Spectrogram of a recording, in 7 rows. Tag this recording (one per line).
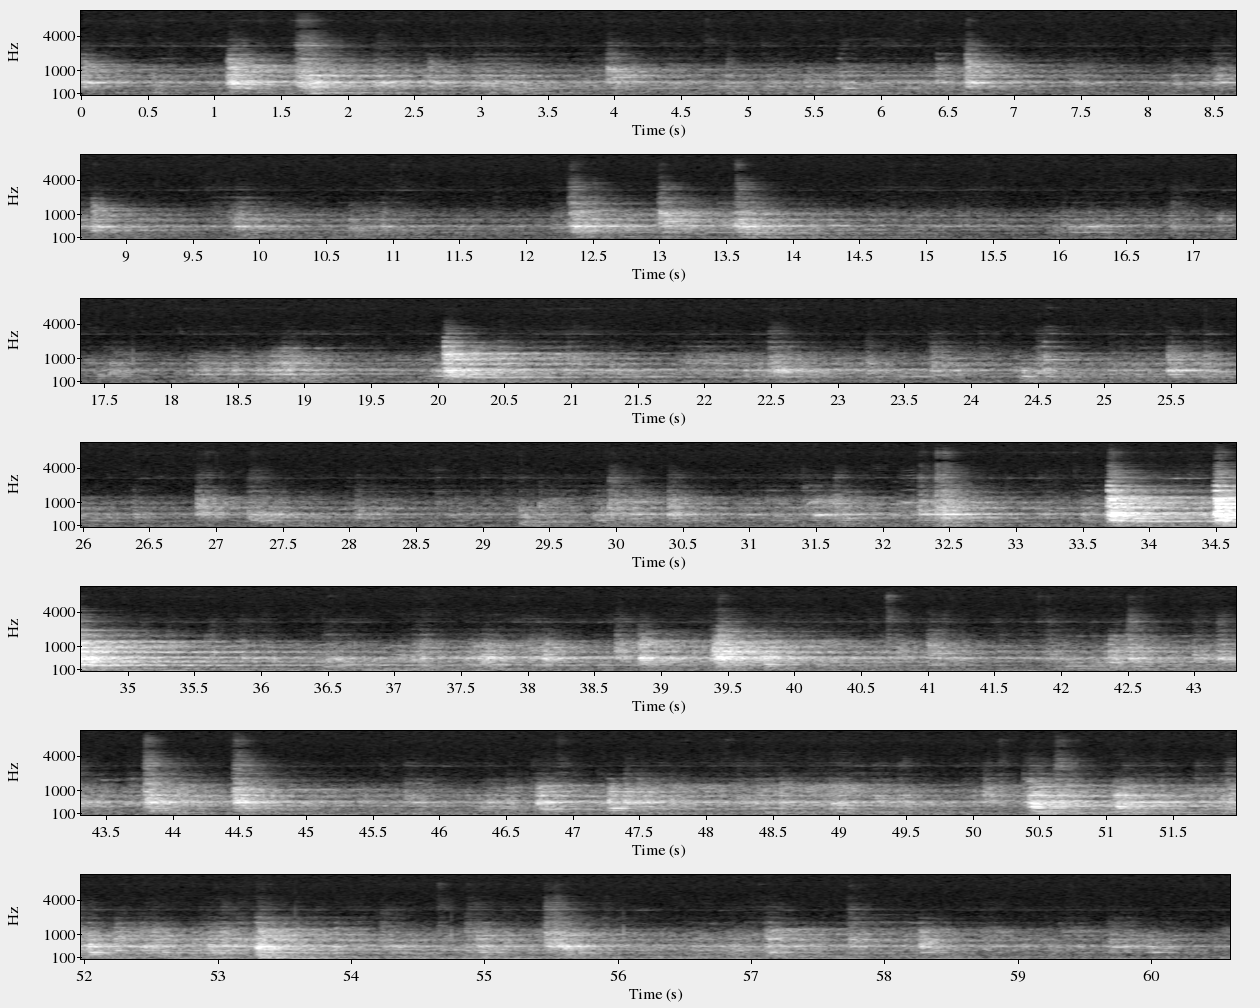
bridge
cable
Calatrava
contact-mic
field-recording
metal
mic
PCM-D50
Schertler
steel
